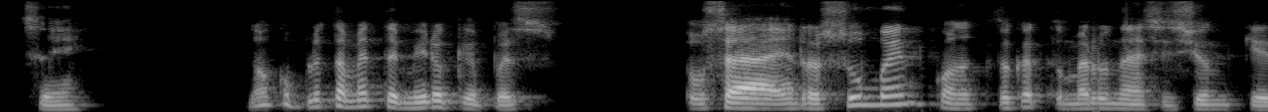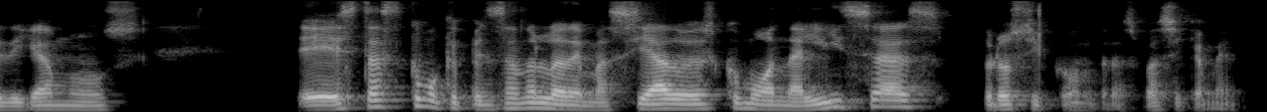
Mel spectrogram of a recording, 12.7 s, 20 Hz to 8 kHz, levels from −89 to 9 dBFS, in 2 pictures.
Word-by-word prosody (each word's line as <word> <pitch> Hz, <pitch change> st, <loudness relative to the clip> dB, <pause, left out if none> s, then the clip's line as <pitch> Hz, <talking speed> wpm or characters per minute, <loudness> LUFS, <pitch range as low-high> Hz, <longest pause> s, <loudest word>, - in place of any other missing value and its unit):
Sí. 110 Hz, 0 st, -7 dB, 0.8 s
No, 110 Hz, +3 st, -6 dB
completamente 175 Hz, -1 st, -2 dB
miro 150 Hz, +4 st, 0 dB
que, 130 Hz, -5 st, -4 dB
pues, 105 Hz, -1 st, -7 dB, 0.6 s
o 125 Hz, -, -5 dB
sea, 130 Hz, -1 st, +8 dB
en 130 Hz, -, -3 dB
resumen, 225 Hz, -, 0 dB
cuando 125 Hz, -, -4 dB
te -, -, -33 dB
toca 160 Hz, +4 st, -3 dB
tomar 125 Hz, +1 st, -3 dB
una 125 Hz, -2 st, -2 dB
decisión 115 Hz, 0 st, -5 dB
que, 105 Hz, -2 st, -2 dB
digamos, 100 Hz, 0 st, -5 dB, 0.7 s
estás 425 Hz, -, +3 dB
como 175 Hz, -1 st, -3 dB
que 145 Hz, -, -5 dB
pensándola 130 Hz, +3 st, +1 dB
demasiado, 120 Hz, +4 st, +4 dB
es 125 Hz, -, -5 dB
como 130 Hz, -3 st, -1 dB
analizas 105 Hz, -, -1 dB
pros 115 Hz, 0 st, -2 dB
y -, -, -5 dB
contras -, -, -15 dB
básicamente. -, -, -10 dB
125 Hz, 140 wpm, -26 LUFS, 110-155 Hz, 0.8 s, sea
